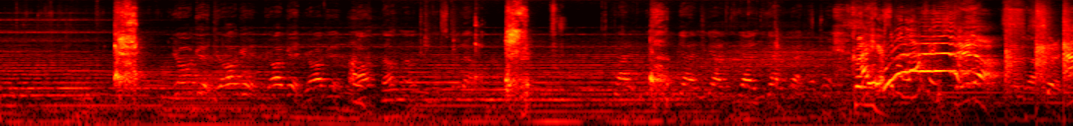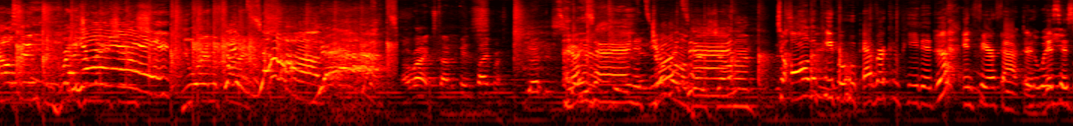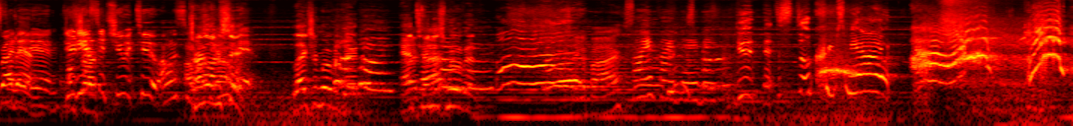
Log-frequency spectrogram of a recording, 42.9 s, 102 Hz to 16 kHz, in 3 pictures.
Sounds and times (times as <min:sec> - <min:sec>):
Female speech, woman speaking: 0:15.3 - 0:16.6, 0:21.8 - 0:24.1, 0:24.7 - 0:30.9, 0:37.0 - 0:40.6.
